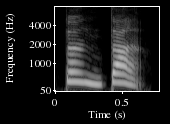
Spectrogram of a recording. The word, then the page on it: 笨蛋: bèn dàn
